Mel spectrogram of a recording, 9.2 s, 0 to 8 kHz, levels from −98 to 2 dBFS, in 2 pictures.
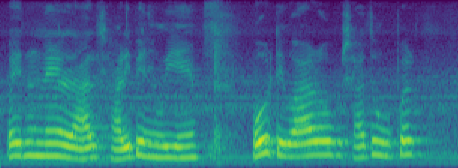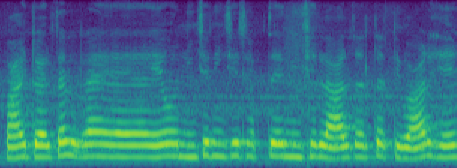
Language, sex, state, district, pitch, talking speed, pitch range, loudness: Hindi, male, Bihar, Araria, 215 Hz, 70 wpm, 205-230 Hz, -18 LUFS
